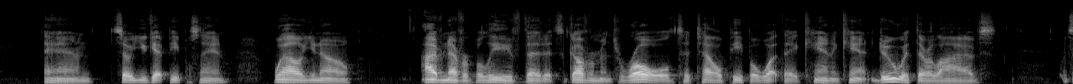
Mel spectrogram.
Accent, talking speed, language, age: American, 160 wpm, English, 40-59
